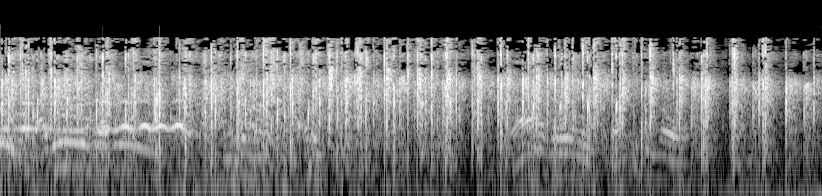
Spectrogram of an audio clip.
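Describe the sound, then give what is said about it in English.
Audience applause at a Hare Krishna gathering: dense, sustained clapping of many hands that continues steadily throughout, with a voice speaking over the early part and again near the end. “Let us please give a loving applause for our Bravo, Sadhu, Sadhu.”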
